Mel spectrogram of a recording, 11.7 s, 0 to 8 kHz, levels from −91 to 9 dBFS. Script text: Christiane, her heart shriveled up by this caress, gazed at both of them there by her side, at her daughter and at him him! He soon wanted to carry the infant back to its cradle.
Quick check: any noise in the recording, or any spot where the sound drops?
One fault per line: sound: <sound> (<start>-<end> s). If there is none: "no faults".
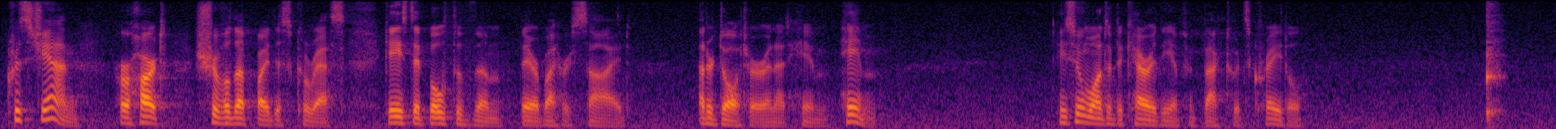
sound: tap (11.1-11.3 s)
